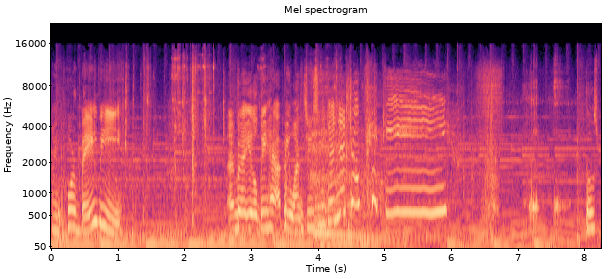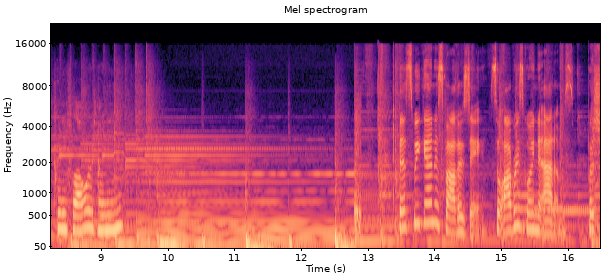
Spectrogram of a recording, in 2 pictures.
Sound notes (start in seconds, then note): 6.3 snorts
